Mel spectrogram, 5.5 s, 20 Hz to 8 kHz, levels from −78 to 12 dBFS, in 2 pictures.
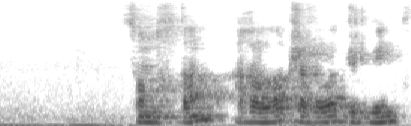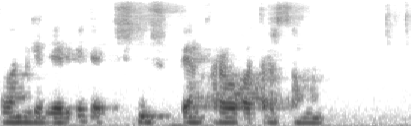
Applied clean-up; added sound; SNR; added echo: none; Thunder; 19 dB; none.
